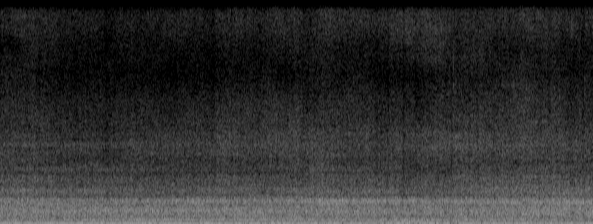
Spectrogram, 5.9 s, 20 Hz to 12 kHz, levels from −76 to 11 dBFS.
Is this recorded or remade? recorded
